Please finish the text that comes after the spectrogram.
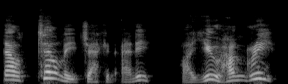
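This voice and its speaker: A man voicing a kindly, indignant English gentleman author in a storybook, with grand, emphatic speech and a theatrical manner. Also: sits high, wildly swooping pitch, normal speed, breathy edge, voice pushed up, heavily acted. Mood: warm, expansive.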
